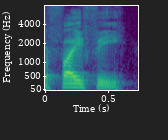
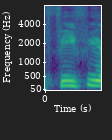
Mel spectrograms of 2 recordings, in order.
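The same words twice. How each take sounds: First: "Fife" said FY-fee; alternative pronunciation. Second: "Fifi" said FEE-fee; first pronunciation. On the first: Card collector offering the other reading, FY-fee for "Fife". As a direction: say "Fife" with a long i, then ee. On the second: Card collector unsure of a player's name, trying FEE-fee for "Fifi". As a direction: say "Fifi" with ee in both syllables. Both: Shown as a demonstration. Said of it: "Is it Fifi or Fife?".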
